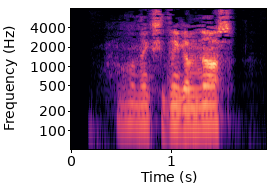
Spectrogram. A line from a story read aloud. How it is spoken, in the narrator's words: I muttered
